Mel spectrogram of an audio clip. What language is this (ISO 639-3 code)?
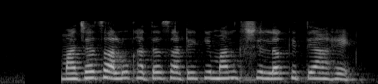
mar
